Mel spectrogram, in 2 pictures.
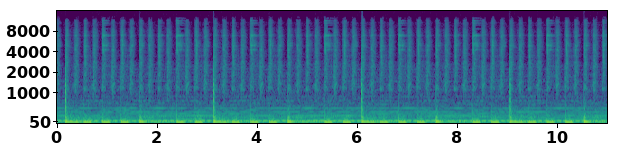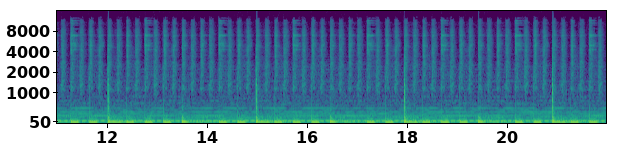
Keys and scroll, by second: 10.1 Up.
